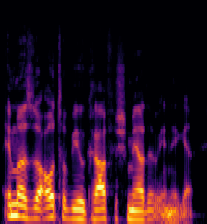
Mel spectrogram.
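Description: A rapper appears as a guest in a dark, blue-lit studio, telling stories animatedly and very fast in a casual interview. His mid-pitched voice is recorded dry on a close boom-arm studio mic, and his talk is packed with street slang and a constant "Bruder."

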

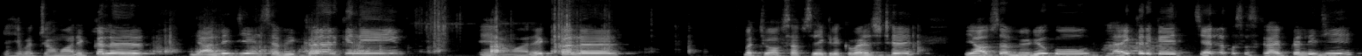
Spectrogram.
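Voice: medium pitch, animated, measured pace, highs cut off, background noise. A voice-over teacher narrating a children's drawing lesson, naming each color and shape one at a time. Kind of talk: slow instructional narration for kids.

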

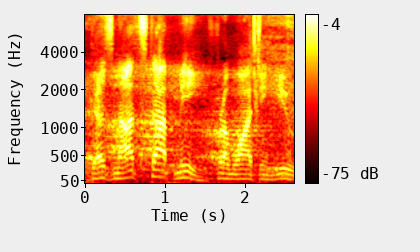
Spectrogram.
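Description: A man voicing an unseen arena overseer in a game, speaking in a calm, cold, menacing way. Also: deep voice, a little slow, very noisy.

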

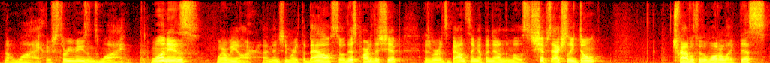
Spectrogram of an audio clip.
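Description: A man's voice: lowish voice, expressive, a little fast. A man in his thirties guiding a tour below deck on a historic ship, explaining in a chatty way with a lapel mic. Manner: chatty, explanatory, acts out quoted sailors. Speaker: museum ship guide.

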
